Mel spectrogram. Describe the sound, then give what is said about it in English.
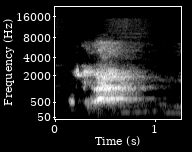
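A single loud dog bark with a sharp onset that tails off into a faint low rumble afterward. “That's your dog barking.”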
